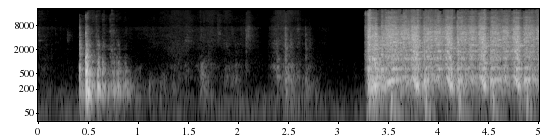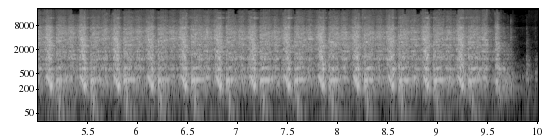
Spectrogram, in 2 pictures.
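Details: 2008 Baotian Tanco 50cc four-stroke scooter, half gutted, with fresh fuel: starter churns about three even strokes a second for six seconds, never catches; plug keeps getting wet, flooding, owner suspects a fouled carb.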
